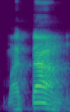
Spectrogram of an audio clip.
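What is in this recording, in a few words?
"matang", Malay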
